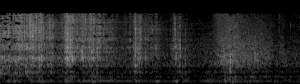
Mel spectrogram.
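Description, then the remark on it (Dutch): Crinkly plastic rustling as a bag full of balloons for a party is handled, a run of bright, crackling bursts rising and falling over about three seconds, with no one talking. “Nou, ik heb hier een zakje vol ballonnen.”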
